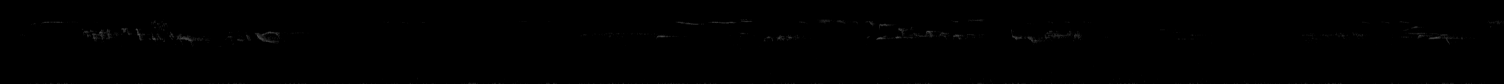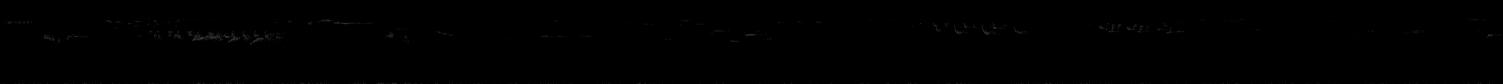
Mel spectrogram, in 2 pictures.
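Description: Faint chorus of songbirds chirping and trilling, many short high calls overlapping and coming and going over a low steady hiss.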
